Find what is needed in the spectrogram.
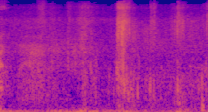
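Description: Footsteps of a person walking: a few uneven steps, the clearest a little past a second in.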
